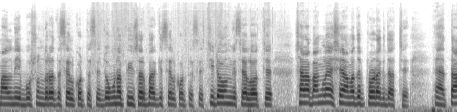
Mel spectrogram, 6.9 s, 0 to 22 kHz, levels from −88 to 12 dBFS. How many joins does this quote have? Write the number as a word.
zero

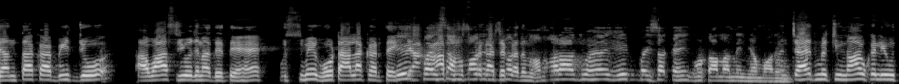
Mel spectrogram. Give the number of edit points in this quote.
one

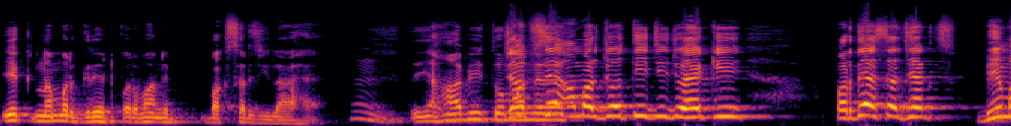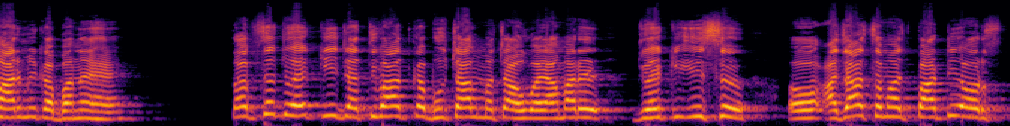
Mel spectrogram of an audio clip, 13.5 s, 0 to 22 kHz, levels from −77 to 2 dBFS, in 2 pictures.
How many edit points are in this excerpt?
one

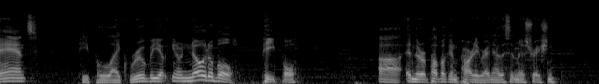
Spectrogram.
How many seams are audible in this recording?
zero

